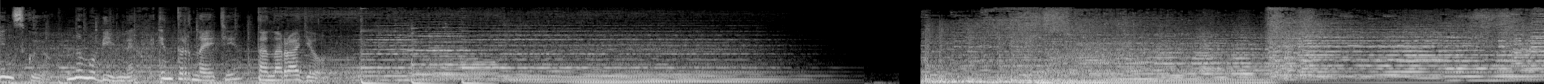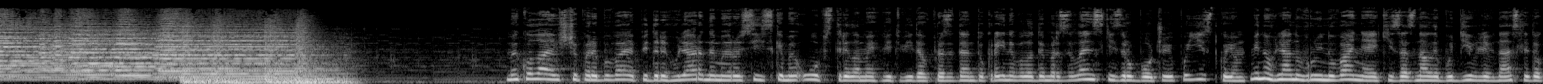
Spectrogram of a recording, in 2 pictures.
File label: ukrainian news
